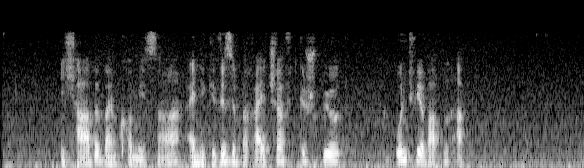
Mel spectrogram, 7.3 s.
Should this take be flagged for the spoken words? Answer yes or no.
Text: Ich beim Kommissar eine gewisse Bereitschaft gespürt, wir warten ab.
yes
